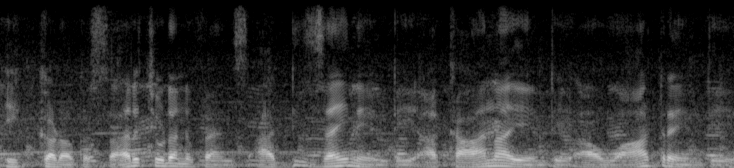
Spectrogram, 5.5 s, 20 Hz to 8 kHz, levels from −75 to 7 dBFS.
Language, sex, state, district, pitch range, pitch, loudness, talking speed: Telugu, male, Andhra Pradesh, Manyam, 95-140 Hz, 100 Hz, -18 LUFS, 130 wpm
